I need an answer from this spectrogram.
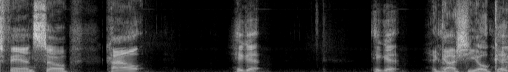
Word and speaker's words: Higashioka: so Kyle Higa Higa higashioka higashioka it rhymes with home run stroke it's a tongue twister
